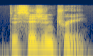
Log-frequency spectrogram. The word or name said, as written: Decision tree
